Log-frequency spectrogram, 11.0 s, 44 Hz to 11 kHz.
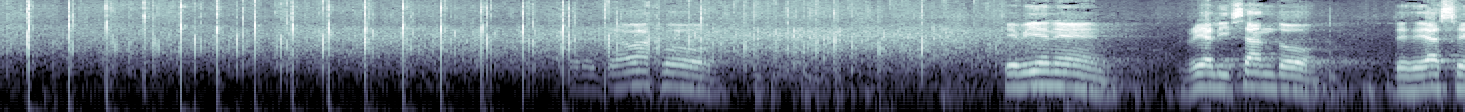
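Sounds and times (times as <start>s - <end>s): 
applause from a modest group: 0.0s - 8.0s
speech: 4.6s - 5.9s, 7.5s - 10.9s.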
